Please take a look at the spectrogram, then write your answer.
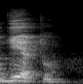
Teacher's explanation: Quando eu falo gueto, você consegue identificar tanto o som do G quanto o som do U? Não, do U nem aparece. Então, o G com U tem apenas um som só.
